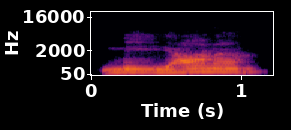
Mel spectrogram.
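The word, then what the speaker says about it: jnana: and that is called niana marga and niana is spelled j-n-a-n-a and marga is m-a-r-g-a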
